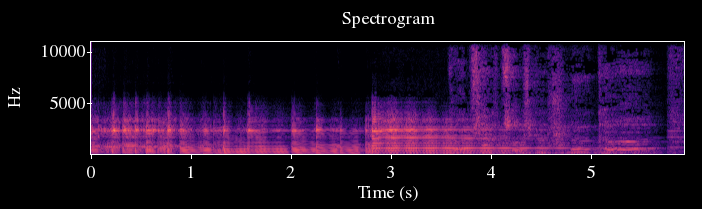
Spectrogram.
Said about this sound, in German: okay, Intro. Jetzt kommt mein neues Intro und ich freue mich richtig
